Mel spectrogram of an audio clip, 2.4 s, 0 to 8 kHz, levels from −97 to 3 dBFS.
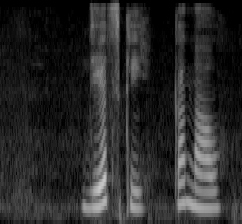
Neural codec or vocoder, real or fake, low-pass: codec, 44.1 kHz, 3.4 kbps, Pupu-Codec; fake; 7.2 kHz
